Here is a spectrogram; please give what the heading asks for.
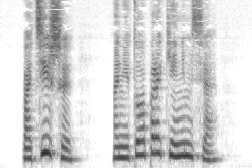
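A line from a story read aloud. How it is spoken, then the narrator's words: Displeased shout. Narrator (Russian): фар еще более недовольно прикрикнул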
